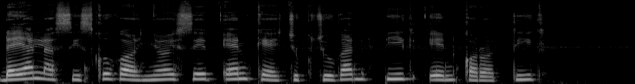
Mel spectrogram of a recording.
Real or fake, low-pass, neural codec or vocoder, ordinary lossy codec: real; none; none; none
